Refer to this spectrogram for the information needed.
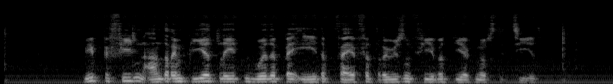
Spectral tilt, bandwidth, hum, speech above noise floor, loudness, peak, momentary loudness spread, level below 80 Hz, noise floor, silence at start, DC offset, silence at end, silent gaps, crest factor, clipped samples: -6.5 dB/octave; 11.5 kHz; 50 Hz at -50 dBFS; 28 dB; -31 LUFS; -14 dBFS; 12 LU; -60 dBFS; -58 dBFS; 0.05 s; under 0.1%; 0.45 s; none; 18 dB; under 0.1%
